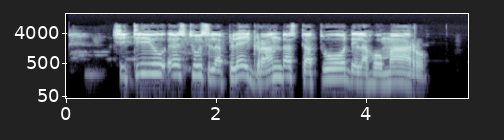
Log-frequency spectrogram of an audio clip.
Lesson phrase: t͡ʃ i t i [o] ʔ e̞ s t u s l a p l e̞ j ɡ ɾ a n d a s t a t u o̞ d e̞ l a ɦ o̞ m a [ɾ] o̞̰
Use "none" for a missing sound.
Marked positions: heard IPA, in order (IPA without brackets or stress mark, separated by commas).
u, ɾ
